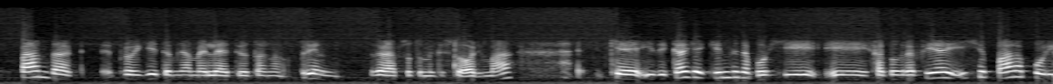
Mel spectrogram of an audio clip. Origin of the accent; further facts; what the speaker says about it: Peloponnese, Greece; της Μάνης, που είναι και η πατρίδα μου, η καταγωγή μου είναι από τη Μάνη.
